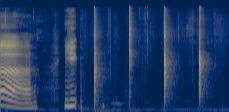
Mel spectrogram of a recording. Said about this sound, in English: I'm condescendingly clapping. Can you tell? No, it sounds like a regular clap. Yeah, it just sounds like a regular clap.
